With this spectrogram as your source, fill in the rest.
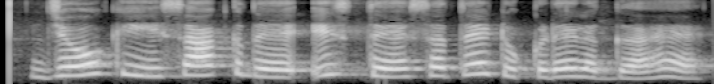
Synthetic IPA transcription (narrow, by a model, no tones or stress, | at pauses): d͡ʒoːkisakd̪eːʔɪsd̪eːsət̪eːʈʊkɽeːləɡːaːɦɛː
